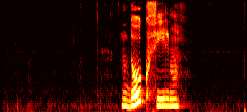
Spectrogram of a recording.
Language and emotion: Russian, neutral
